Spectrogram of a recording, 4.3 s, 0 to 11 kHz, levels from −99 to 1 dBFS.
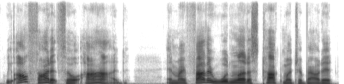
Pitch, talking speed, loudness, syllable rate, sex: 175 Hz, 225 wpm, -20 LUFS, 5.0 syllables/s, female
